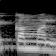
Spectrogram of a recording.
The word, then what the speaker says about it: कमल: जैसे कमल है, नगर है। इन शब्दों में म और ग पे ज्यादा जोर दिया जाता है।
